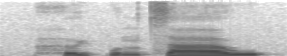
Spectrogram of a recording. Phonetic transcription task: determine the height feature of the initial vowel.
mid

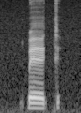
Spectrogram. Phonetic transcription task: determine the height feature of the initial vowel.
mid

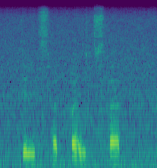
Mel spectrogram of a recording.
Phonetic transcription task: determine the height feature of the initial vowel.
high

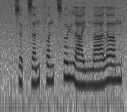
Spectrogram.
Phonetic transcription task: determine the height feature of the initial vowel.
mid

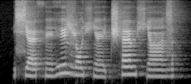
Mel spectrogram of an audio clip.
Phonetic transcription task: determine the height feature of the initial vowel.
low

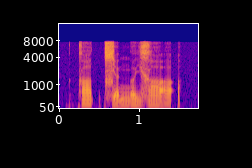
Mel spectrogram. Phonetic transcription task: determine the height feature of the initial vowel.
low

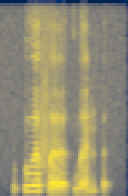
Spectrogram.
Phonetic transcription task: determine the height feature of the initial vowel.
high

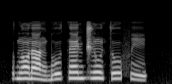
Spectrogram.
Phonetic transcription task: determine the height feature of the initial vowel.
mid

